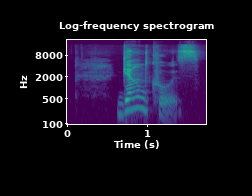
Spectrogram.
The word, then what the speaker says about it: gain de cause: Gain de cause. Hein? Dans le langage courant, on va le prononcer gain de cause. Hein, le de, en fait, le e de s'entend vraiment pas.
